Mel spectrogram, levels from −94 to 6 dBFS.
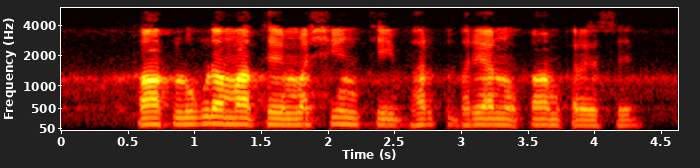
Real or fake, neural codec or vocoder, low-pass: fake; vocoder, 44.1 kHz, 80 mel bands, Vocos; 5.4 kHz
